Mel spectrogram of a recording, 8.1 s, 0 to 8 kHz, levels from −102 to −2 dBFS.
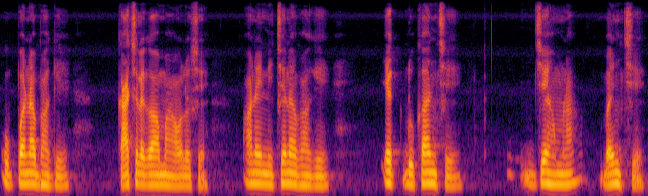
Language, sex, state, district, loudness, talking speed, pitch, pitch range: Gujarati, male, Gujarat, Valsad, -22 LUFS, 120 wpm, 115 Hz, 110-125 Hz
